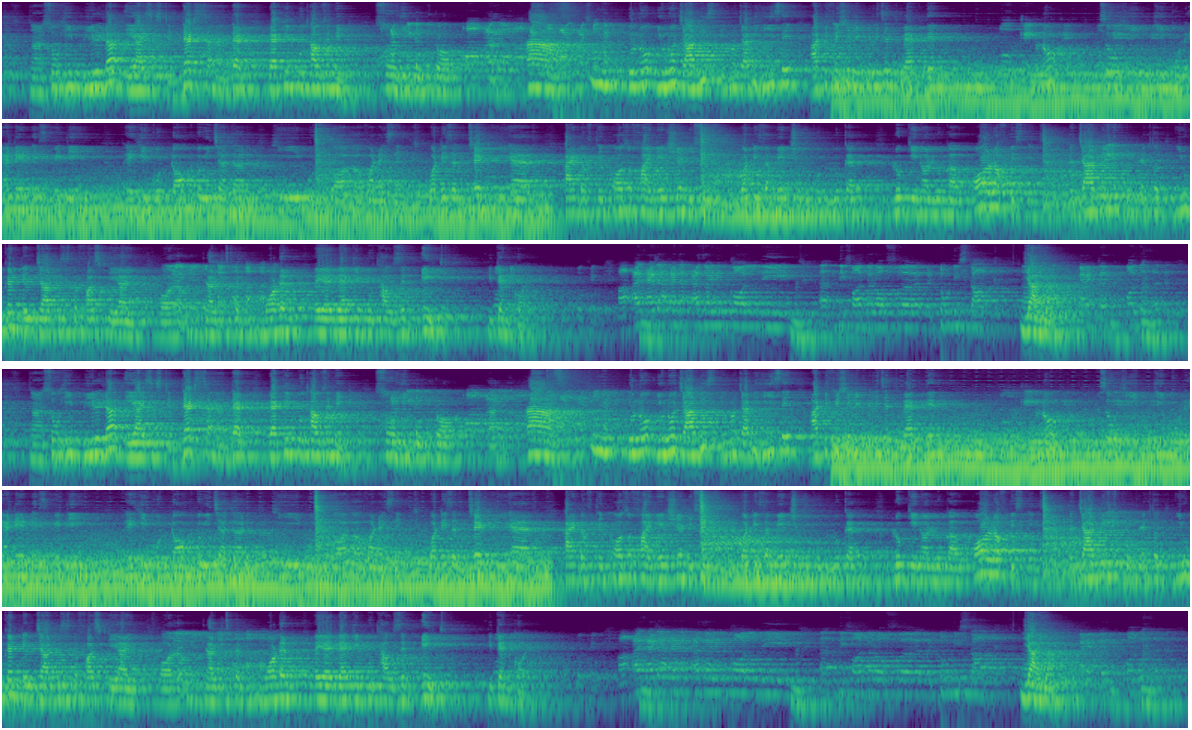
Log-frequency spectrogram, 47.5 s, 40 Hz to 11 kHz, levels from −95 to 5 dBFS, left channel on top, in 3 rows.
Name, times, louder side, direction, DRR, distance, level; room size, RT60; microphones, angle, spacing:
voice 1, 0.4-4.7 5.0-6.0 6.5-6.6 7.0-12.6 13.7-14.1 14.7-17.1 17.4-19.2 19.5-21.2 21.5-23.0 23.3-25.4 25.7-27.3 27.7-29.7 30.1-33.5 33.8-35.6 35.8-37.5 38.2-38.7 40.2-40.3 42.2-42.4 45.3-45.7 46.9-47.1, equal, 5° right, 1 dB, 2.2 m, -21 dB
sound 1, 2.5-10.6, right 1 dB, 55° right, 4.4 m, -41 dB
voice 2, 5.0-5.9 6.1-8.5 11.0-11.2 13.3-14.3 14.6-15.5 30.3-30.8 33.8-35.4 38.2-38.6 39.3-39.6 39.9-44.9 45.3-45.6 46.0-47.3, left 3 dB, 35° left, 0 dB, 2.7 m, -31 dB
sound 2, 11.0-23.2, right 4 dB, 85° right, 0.5 m, -20 dB
sound 3, 20.0-23.8 25.2-28.7 29.7-33.9, right 2 dB, 35° right, 0.8 m, -26 dB
20.0 x 16.0 x 8.8 m, 2.8 s
head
